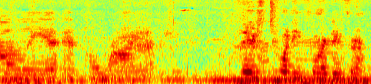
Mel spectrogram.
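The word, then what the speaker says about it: melia: They're pronounced Malia in Hawaiian.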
